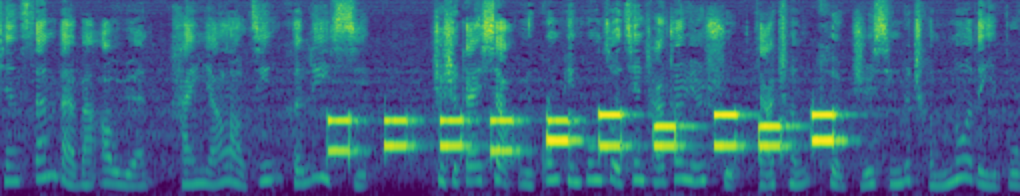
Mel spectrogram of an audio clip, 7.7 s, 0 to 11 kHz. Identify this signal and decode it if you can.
DTMF, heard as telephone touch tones, dialled by hand, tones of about 160 ms, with room echo. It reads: 588509797#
